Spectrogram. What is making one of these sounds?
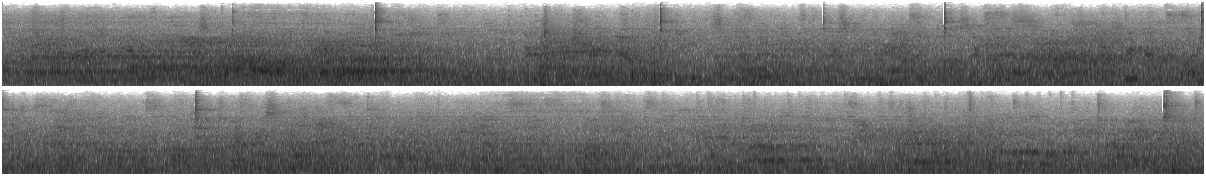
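A climber's hands and shoes knock softly against holds on a climbing wall, in a large echoing hall.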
